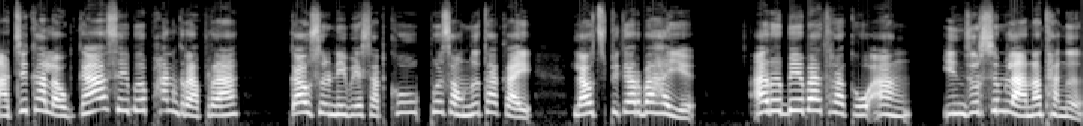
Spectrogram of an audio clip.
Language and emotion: Bodo, angry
